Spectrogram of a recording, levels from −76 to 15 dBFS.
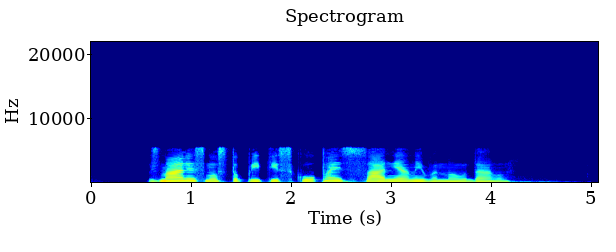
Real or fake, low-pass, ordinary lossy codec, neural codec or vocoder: fake; 5.4 kHz; none; codec, 16 kHz, 0.5 kbps, FunCodec, trained on Chinese and English, 25 frames a second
